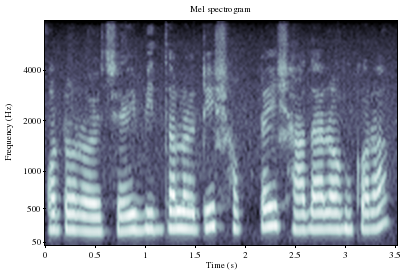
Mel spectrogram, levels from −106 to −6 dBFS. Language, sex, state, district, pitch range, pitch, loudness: Bengali, female, Tripura, West Tripura, 215-235 Hz, 220 Hz, -15 LUFS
